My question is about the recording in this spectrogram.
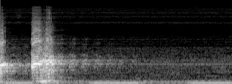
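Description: A man's voice through a microphone and loudspeaker says one short word. It is followed by a pause of about a second and a half that holds only a steady low electrical hum and room noise from the sound system.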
